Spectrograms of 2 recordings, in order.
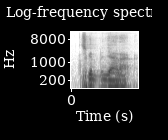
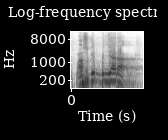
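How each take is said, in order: First: Said in the usual way. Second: Higher-pitched mock order to jail someone; acted command. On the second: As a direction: give the order in a raised pitch.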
